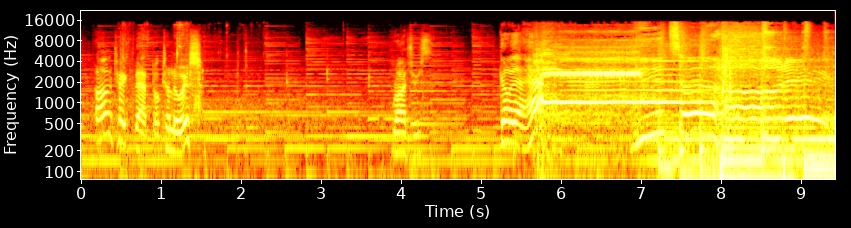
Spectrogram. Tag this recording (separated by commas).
Pop music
